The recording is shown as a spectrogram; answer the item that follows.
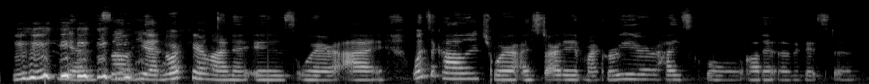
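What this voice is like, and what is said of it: Southern US accent. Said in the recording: “You can kind of hear it in my accent... I knew that it was south”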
